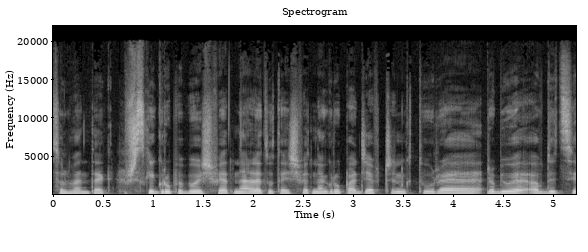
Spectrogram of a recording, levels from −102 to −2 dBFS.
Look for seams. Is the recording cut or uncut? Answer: uncut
